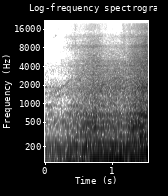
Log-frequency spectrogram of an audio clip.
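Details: 2010 Kia Sorento 2.0 gas automatic, earlier no-click no-crank with lost ECM/PCM communication and stalling on start, battery charged: engine fires up promptly and settles to an even, smooth rev with no stumble or misfire. Starts and runs normally.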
